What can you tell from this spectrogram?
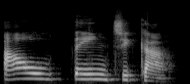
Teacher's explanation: proparoxítona porque é a anti penúltima mais forte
